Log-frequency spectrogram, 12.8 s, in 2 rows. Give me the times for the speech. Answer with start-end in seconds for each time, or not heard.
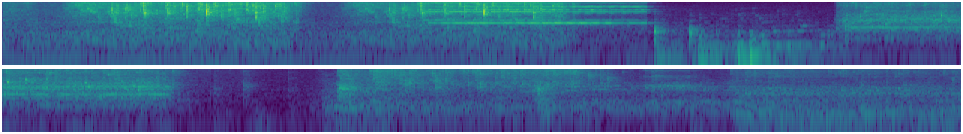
not heard.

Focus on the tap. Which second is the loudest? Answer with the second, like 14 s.
1 s.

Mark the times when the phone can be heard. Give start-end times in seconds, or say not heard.
2.8-4.3.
